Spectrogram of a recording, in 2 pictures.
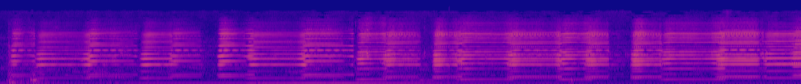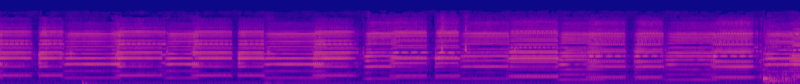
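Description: Accordion playing a quick melody of short notes, over a low steady hum in the first half. Just before the end, a fuller, louder accompaniment with low notes comes in.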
